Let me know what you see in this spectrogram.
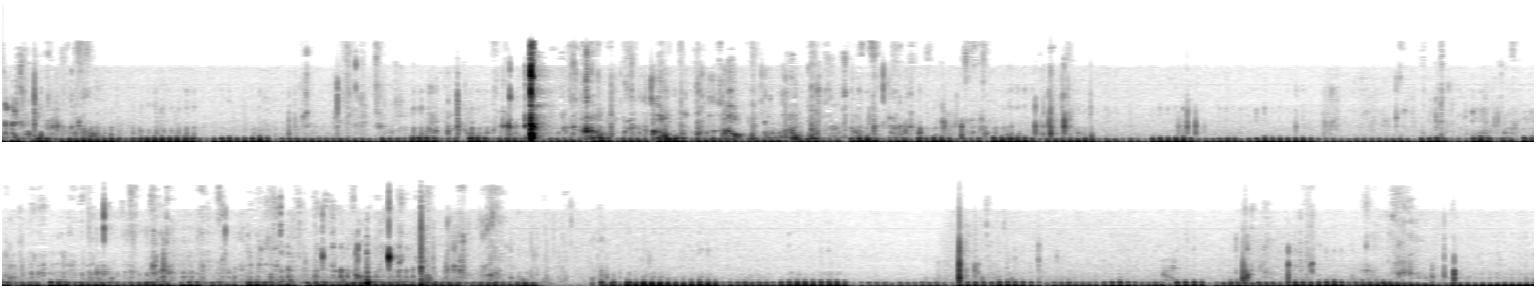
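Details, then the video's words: Purring of Rangi, the youngest pet cat, licking ears for ASMR indoors: a steady low rumbling drone with sharp wet licking clicks scattered throughout, briefly pausing near ten seconds before resuming. "ASMR 하는 고양이!(Purring & ear licking sound)"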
